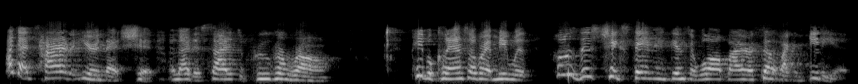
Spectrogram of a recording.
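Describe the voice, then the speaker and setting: Woman acting a high, animated, wry teenage girl. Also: brisk, dull audio. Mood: wry, self-conscious. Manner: slangy, expressive, conversational storytelling. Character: self-conscious, wry sixteen-year-old girl narrating her life. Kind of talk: dramatic reading of a young adult novel.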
